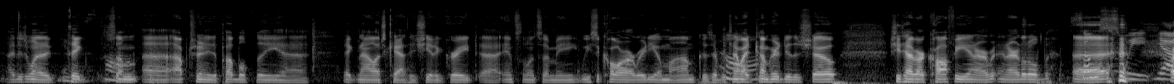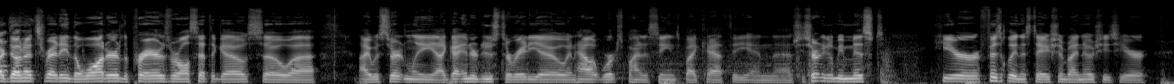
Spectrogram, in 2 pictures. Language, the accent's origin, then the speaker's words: English; Philadelphia, Pennsylvania, United States; I grew up from Philadelphia. I grew up in the Philly area. I've spent most of my life in Roxborough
